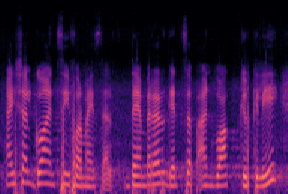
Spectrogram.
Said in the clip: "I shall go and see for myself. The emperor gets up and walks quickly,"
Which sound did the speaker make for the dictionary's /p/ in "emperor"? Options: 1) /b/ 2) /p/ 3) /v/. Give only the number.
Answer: 1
